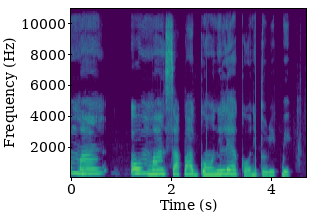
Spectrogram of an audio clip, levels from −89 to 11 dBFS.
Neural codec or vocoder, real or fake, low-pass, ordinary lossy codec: none; real; none; none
